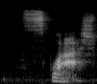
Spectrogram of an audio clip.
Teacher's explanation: Be careful that A says ah, almost like an O.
